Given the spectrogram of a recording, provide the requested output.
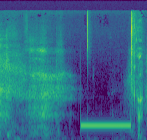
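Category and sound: signal or alarm, telephone call tone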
